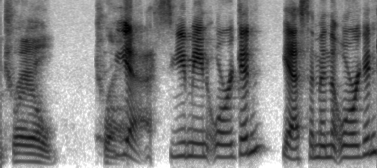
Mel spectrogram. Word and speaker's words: Oregon: little gap that summer when you're in the Oregon Trail yes you mean Oregon yes I'm in the Oregon Trail gap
